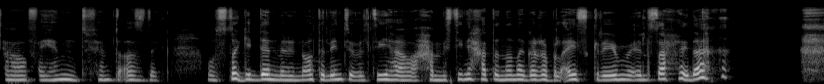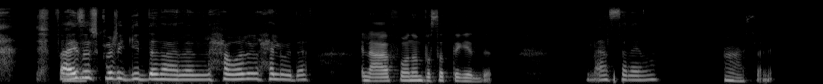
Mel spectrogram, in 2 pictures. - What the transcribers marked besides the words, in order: chuckle
- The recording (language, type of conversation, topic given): Arabic, podcast, إزاي تجهّز أكل صحي بسرعة في البيت؟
